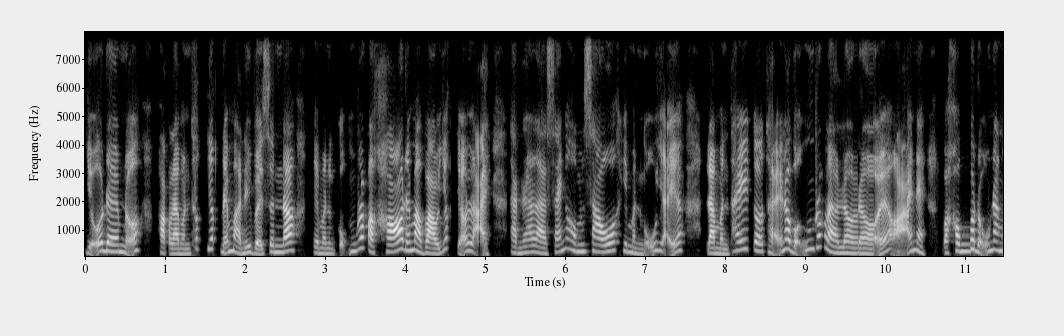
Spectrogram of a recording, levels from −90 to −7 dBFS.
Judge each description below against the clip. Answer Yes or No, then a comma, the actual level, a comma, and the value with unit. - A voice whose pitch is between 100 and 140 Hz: No, high, 245 Hz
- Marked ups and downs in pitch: Yes, wide, 6.3 semitones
